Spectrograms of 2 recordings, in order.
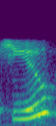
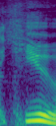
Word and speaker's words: Hu: your last name's hugh hu no it's not hugh that would be h-u-e mine's just hu that's what i just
